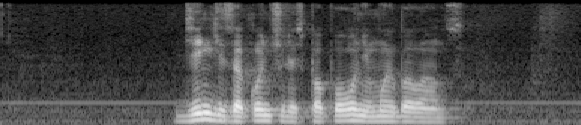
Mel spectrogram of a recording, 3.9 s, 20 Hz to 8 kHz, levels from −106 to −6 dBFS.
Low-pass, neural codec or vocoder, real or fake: 7.2 kHz; none; real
